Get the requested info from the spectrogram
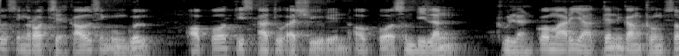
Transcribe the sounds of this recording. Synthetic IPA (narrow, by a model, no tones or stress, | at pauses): lsɪŋrɔd̥ʒ̥ɛ̤hkaʊlsɪŋṵŋɡʊl | ʔɔpɔt̪ɪsat̪uaʃṵɾɪ̰nɔ̰pɔ̰səmbilan | b̥ṳlankɔmaɾiat̪ɪnkaŋb̥ɔ̤ŋsɔ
